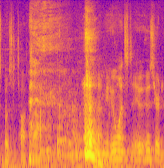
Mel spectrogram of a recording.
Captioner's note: laughing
